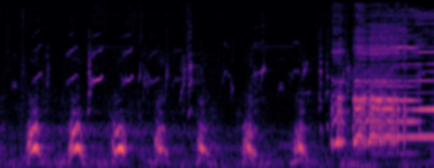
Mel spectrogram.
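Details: Guineafowl giving a harsh, rasping call about twice a second, with thin high peeps over it, as adults look after a baby guineafowl that seems to be calling for its mother.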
